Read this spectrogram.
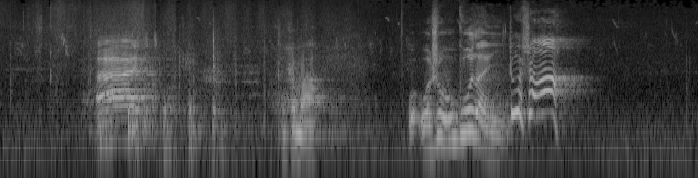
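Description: A young man speaks defensively.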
